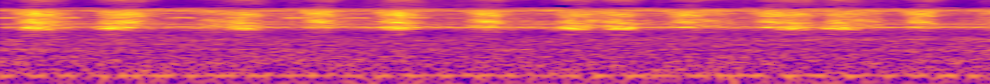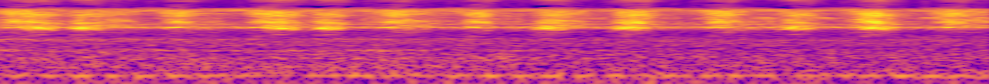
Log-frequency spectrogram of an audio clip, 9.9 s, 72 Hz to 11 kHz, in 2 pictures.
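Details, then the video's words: Nighttime woodland crickets, September 2, 2023, captured on a Samsung Galaxy S22 Ultra with a Shure MV88+ stereo mic: shrill, overlapping chirps swelling and fading in quick regular pulses, over a steady low background hum. "Crickets in the woods at night"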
